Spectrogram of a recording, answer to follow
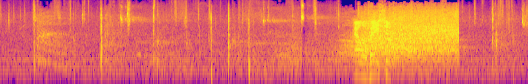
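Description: Tennis rally: sharp racket hits and ball bounces about once a second. About seven seconds in, a loud crowd cheer with applause bursts out and cuts off abruptly about two seconds later.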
